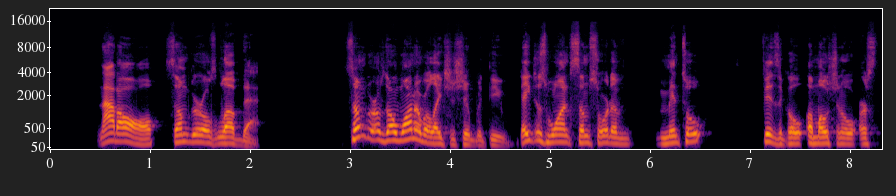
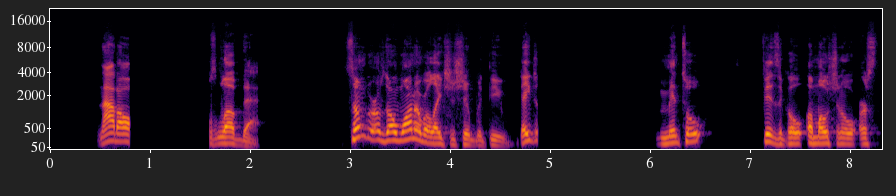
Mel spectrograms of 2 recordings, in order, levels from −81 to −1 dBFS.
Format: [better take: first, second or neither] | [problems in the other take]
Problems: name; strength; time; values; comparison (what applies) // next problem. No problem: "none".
first | audio cutting out; at 1 s for 1 s and at 5 s for 1 s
